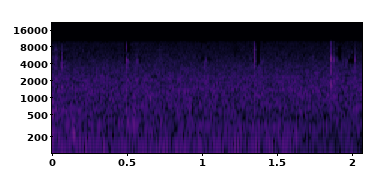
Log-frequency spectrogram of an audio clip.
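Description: Quiet room hiss with about four faint, soft clicks spread through it, the small taps of hands handling a plastic LEGO tower and the camera.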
